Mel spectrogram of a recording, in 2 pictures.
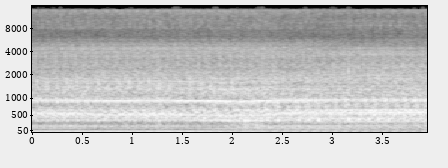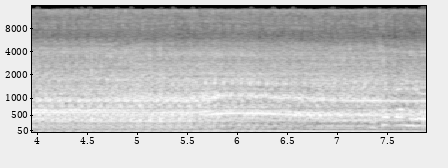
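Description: A Subaru Forester engine runs close by with a steady mechanical hum and a faint repetitive ticking near the timing belt area, while someone talks over it.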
